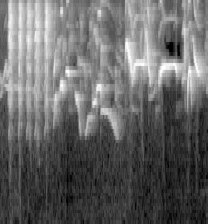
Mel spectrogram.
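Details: Caged magpie-robin (kacer) singing aggressively as if provoked by a rival: a run of rapid harsh buzzy notes, then clear whistled phrases sliding between high and mid pitch, with loud bursts and scratchy rasps.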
